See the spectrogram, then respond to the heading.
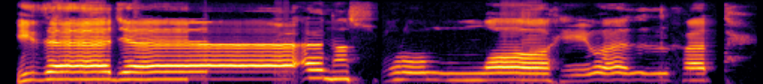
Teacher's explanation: اذا جاء نصر اللہ والفتح، لام کو ہلانا نہیں، فتح اور ہا وقف کی صورت میں ساکن ہوگا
